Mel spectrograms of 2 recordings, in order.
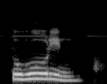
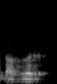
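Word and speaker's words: طهور: Tuhurin. Oke, di sini yang lebih tepat bacanya bukan tuhur ya, tapi tohur. Sama kayak sigot mubalaghah wazannya fa'ulun, sama kayak gofur, sobur dan seterusnya.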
